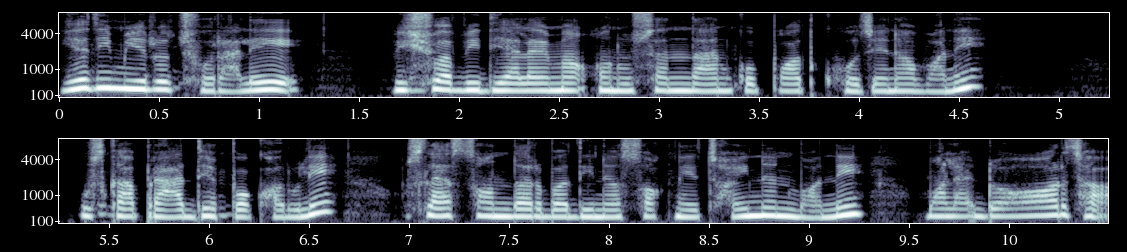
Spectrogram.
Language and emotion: Nepali, fearful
